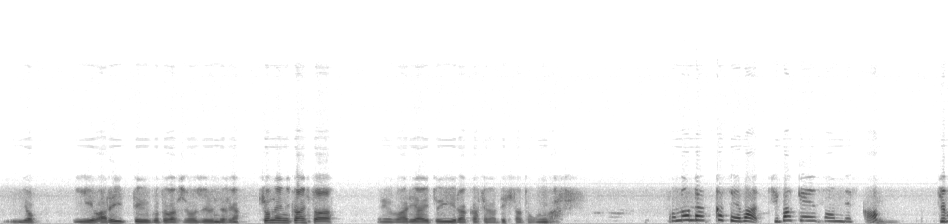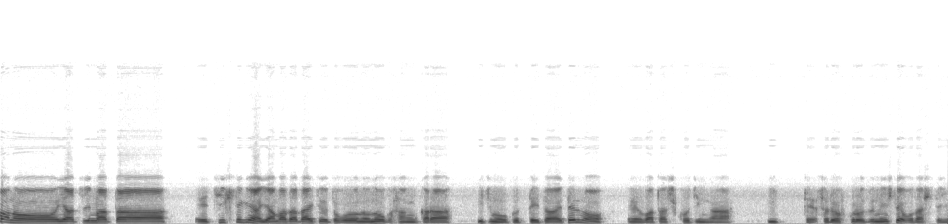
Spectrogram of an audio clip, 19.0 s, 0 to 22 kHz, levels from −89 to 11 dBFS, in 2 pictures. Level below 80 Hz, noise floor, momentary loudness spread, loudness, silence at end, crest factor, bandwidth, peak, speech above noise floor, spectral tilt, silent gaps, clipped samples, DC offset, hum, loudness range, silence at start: -62 dBFS; -55 dBFS; 11 LU; -22 LUFS; 0 s; 16 dB; 5 kHz; -6 dBFS; 33 dB; -7.5 dB/octave; none; under 0.1%; under 0.1%; none; 5 LU; 0.05 s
